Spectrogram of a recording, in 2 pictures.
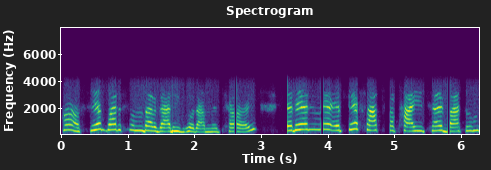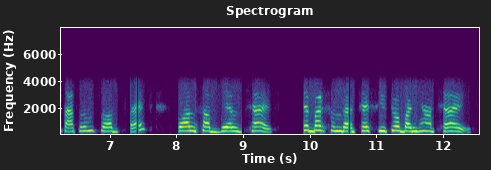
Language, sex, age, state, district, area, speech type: Maithili, female, 45-60, Bihar, Muzaffarpur, urban, conversation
